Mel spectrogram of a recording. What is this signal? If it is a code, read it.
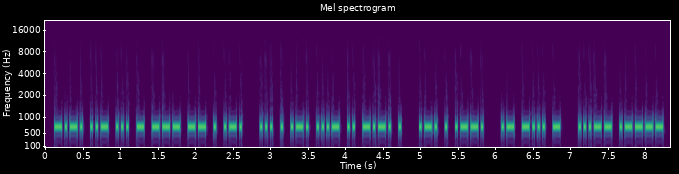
Morse code, heard as a keyed tone, about 36 wpm, 700 Hz. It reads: CUSTOMER SERVICE REP ABT 31
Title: Practice QSO - Exchange 3 - More Info - 35wpm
